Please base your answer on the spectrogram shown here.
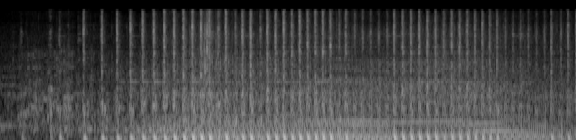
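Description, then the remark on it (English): A push lawn mower engine runs steadily as a man mows the grass of a big yard in front of a white ranch home in a narrow valley in Canada, Kentucky. Its rapid chugging putter is loud and continuous, with a slight rise in pitch partway through. No voices are heard. “Danny Smith pushes a lawnmower in front of his white ranch home in a holler”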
